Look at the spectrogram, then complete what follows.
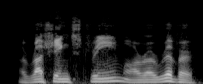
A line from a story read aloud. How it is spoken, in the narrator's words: said softly, recalling the old bartender's words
